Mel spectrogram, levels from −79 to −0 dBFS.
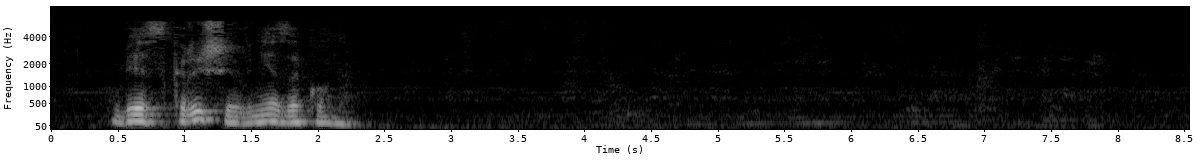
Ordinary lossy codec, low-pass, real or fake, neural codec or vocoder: MP3, 24 kbps; 7.2 kHz; fake; autoencoder, 48 kHz, 128 numbers a frame, DAC-VAE, trained on Japanese speech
